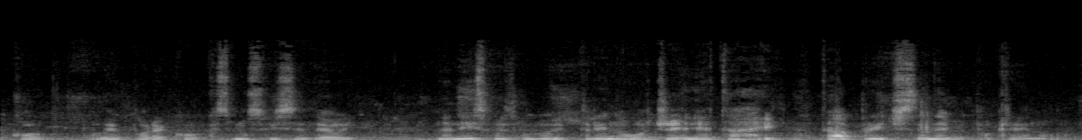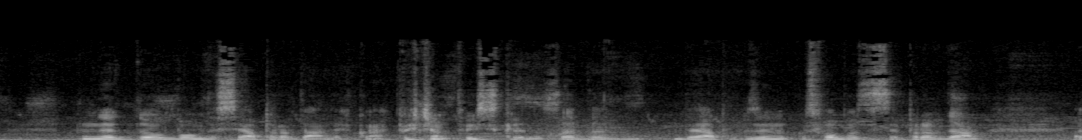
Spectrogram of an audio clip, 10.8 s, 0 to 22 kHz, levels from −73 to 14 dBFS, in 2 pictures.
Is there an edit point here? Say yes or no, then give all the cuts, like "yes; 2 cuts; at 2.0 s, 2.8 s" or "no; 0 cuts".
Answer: yes; 1 cut; at 5.7 s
